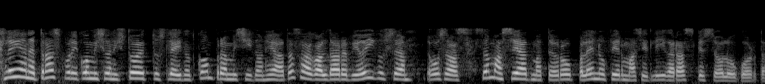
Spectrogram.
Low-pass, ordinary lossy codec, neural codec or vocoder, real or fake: 5.4 kHz; none; none; real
